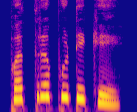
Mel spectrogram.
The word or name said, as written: ಪತ್ರಪುಟಿಕೆ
